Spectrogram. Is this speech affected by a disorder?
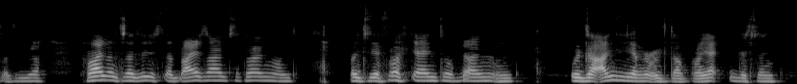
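Yes: spinal muscular atrophy; spinal muscular atrophy since birth, uses wheelchair.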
